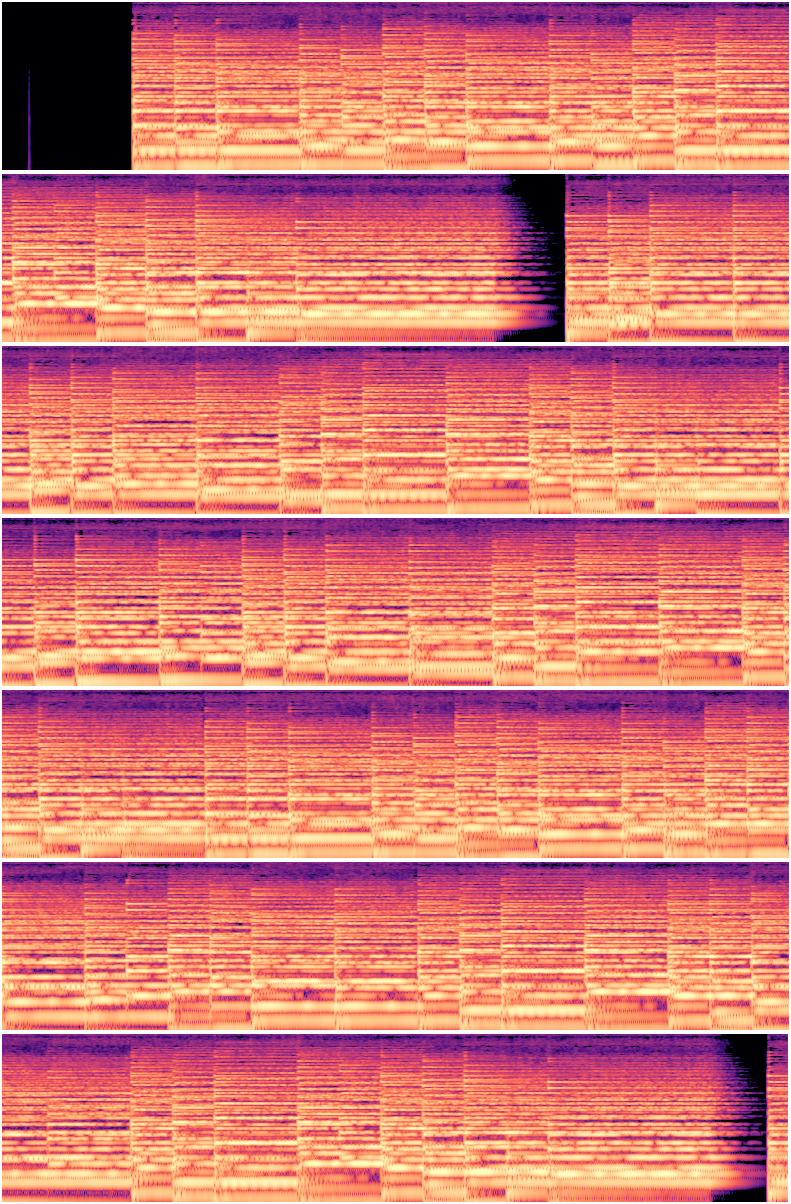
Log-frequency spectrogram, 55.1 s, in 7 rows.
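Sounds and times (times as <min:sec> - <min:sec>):
Christian hymn: 0:01.3 - 0:55.0.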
